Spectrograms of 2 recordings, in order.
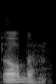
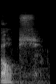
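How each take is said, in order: First: The name ends without an s sound. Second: The name ends with an audible s sound.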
